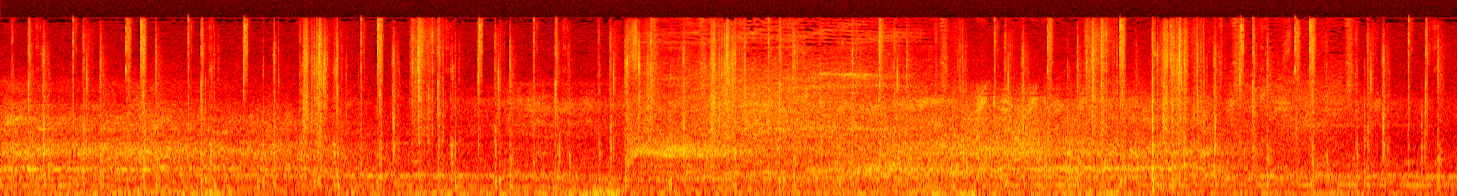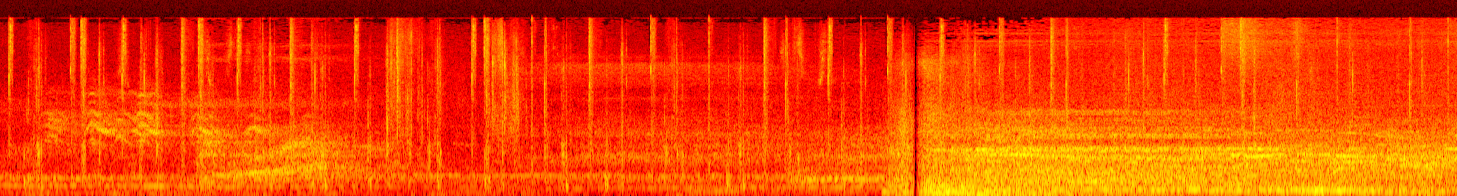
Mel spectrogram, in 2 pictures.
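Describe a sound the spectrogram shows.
Hooves gallop quickly over hard ground.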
